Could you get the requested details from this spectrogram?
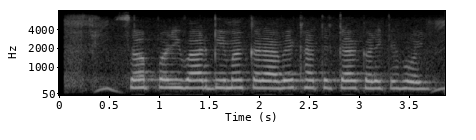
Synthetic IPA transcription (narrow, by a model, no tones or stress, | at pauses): səb̚pəɾiʋaɾbimakəɾaʋekʰat̪iɾkaɾkəɾekeɦoj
